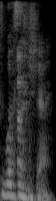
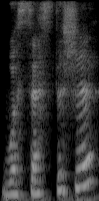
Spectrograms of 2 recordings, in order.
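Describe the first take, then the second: First: "Worcestershire" shortened to WUSS-tuh-shuh; usual shortened pronunciation. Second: "Worcestershire" in full, wor-SESS-ter-shuh; phonetic spelling pronunciation. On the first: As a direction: say "Worcestershire" short, swallowing the middle syllable. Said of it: "but it's just Worcestershire". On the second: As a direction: sound out every syllable of "Worcestershire", rising. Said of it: "It should technically phonetically be". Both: Shown as a demonstration.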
